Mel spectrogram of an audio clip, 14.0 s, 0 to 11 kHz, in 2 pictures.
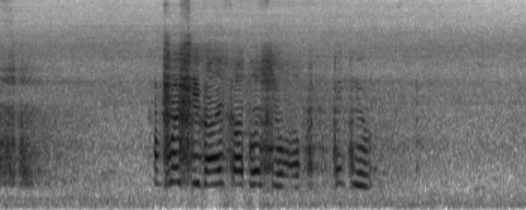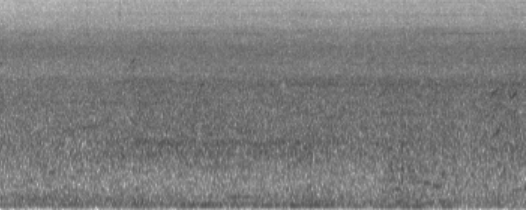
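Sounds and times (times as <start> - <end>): low background rumble: 0.0 - 6.0.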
